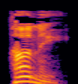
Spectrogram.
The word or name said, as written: honey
